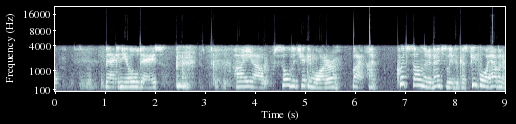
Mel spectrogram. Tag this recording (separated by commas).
Speech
